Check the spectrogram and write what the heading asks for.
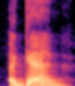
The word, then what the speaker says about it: again: So this word again is emphasized on the second syllable. Again, again. And it's not again, it should be again, again.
